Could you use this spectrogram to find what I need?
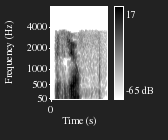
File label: Police Tactical Encrypted; sdr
